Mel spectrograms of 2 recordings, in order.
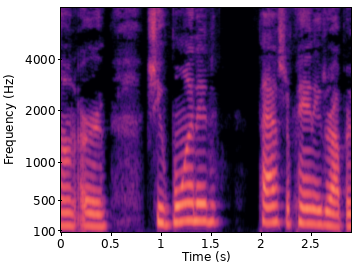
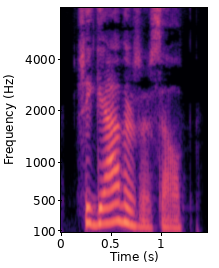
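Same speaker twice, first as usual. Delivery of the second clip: ordinary talk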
